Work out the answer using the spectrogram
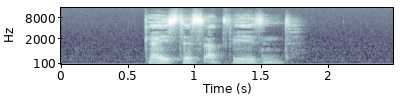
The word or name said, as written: distrait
